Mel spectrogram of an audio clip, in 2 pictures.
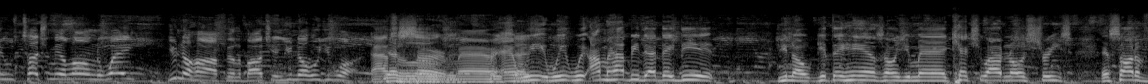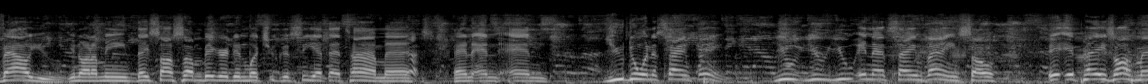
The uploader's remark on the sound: Live from Sound Mind Sound Body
